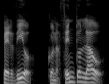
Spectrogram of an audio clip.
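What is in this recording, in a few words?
"perdió", Spanish; mekanta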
